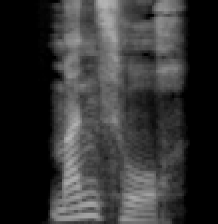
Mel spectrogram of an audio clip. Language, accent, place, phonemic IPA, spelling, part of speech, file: German, Germany, Berlin, /ˈmansˌhoːχ/, mannshoch, adjective, De-mannshoch.ogg
- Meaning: man-high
